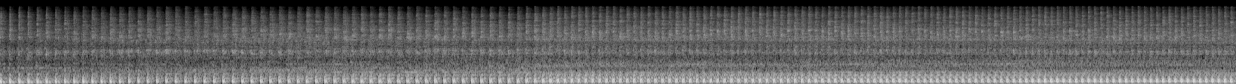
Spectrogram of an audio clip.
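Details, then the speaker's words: Rebuilt 2022 Royal Enfield Classic 350, first start indoors after restoration: even, steady single-cylinder thump with no knocks or rattles; it starts and runs, though the exhaust is loud and blatty through the fitted silencer. "it's done I can't believe it it starts it runs"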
